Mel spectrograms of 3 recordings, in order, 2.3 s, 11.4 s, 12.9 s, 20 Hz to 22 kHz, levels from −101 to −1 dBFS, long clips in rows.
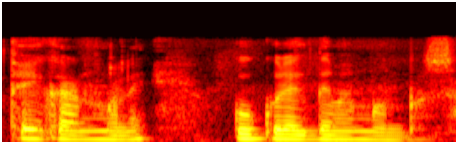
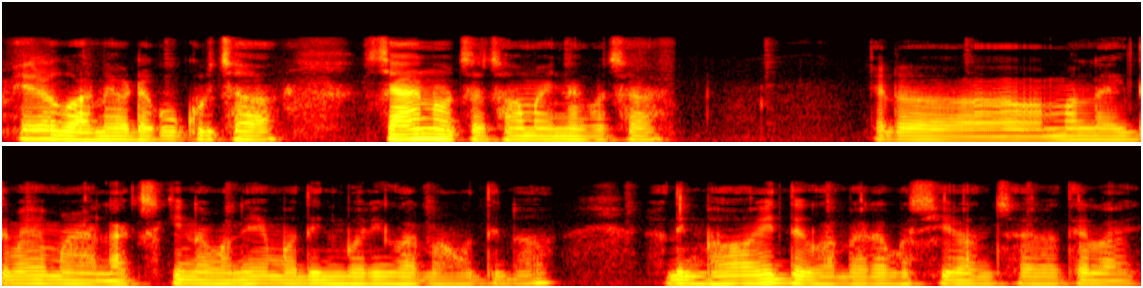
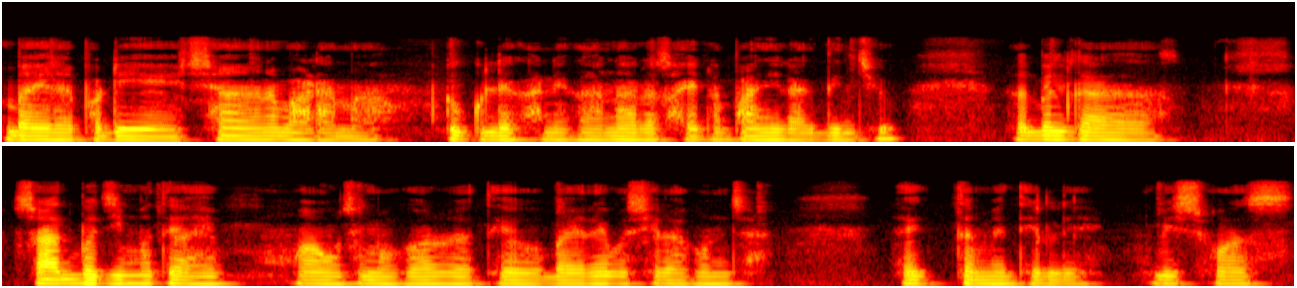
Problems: none marked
